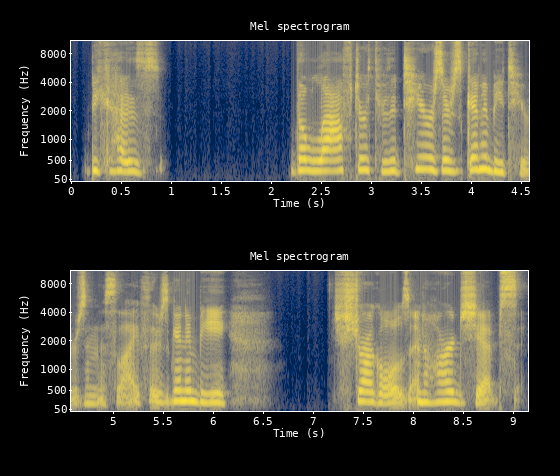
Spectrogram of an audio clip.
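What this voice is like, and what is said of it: Emotional, tearful voice. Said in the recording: “I'm getting emotional.”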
